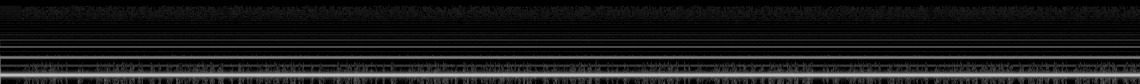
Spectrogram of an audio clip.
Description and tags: Doepfer A-110-1 VCO Triangle - A4
Sample of the Doepfer A-110-1 triangle output.
Captured using a RME Babyface and Cubase.
electronic, triangle-wave, wave, analog, Eurorack, modular, synthesizer, A-100, multi-sample, VCO, triangular, triangle, raw, oscillator, analogue, waveform, A-110-1, basic-waveform, sample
